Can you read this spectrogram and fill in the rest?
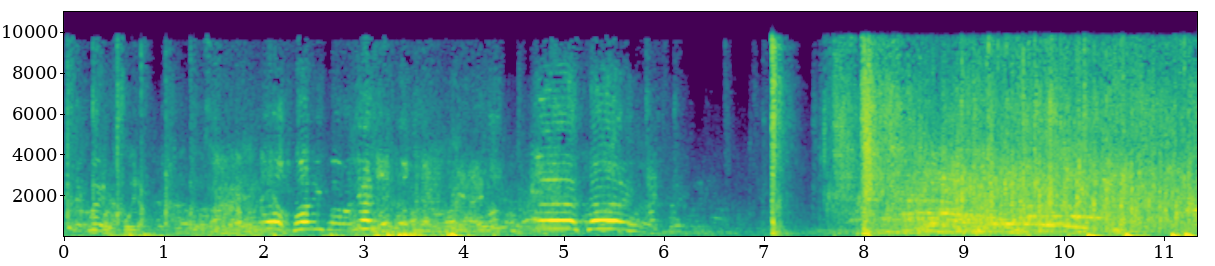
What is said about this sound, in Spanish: Pues la habéis podido escuchar, ¿no? La ovación, como han dicho, la guapa del barrio, y la ovación pues de todos los cofrades que aplauden ante el semblante de María Santísima de la Estrella, que vaya momentazo nos está dejando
